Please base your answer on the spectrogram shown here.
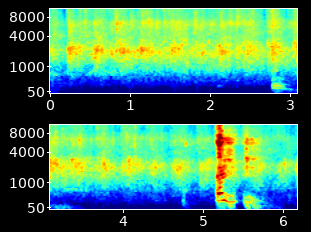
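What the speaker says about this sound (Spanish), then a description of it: "dale un aplauso al Señor" A congregation at a Sunday church service keeps up a soft, continuous round of applause, fairly distant and even, while a few brief voices break through near the end.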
